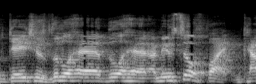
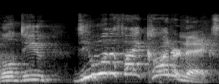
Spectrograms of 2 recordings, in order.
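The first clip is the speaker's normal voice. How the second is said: much higher, shouted mock interviewer; interviewer question; 7 semitones higher than usual. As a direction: yell the question like a hyped reporter. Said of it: "They're like".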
